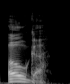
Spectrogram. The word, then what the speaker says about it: Ticonderoga: You went soft G, it's hard G. Oga.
